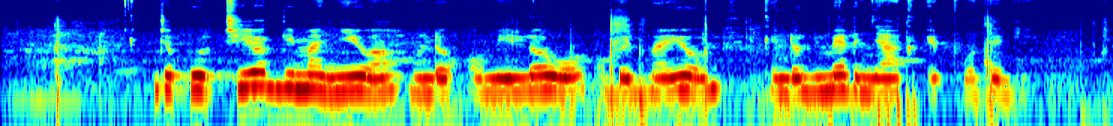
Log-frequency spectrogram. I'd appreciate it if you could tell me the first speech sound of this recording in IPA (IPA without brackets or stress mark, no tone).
d͡ʒ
